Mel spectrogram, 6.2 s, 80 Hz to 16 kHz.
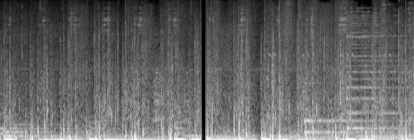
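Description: Steady clip-clop of horse hooves from Red Dead Redemption 2, a close, rhythmic walking gait that continues through the whole stretch alongside a low musical drone and faint creaks.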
